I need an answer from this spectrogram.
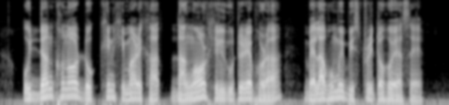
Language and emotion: Assamese, neutral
